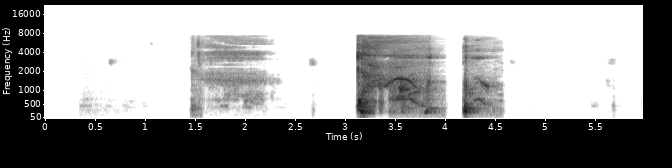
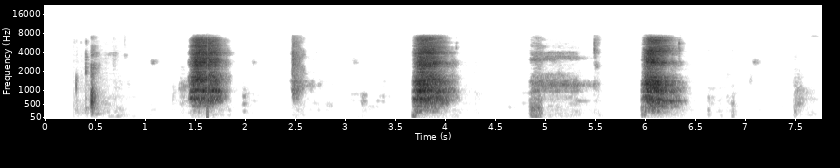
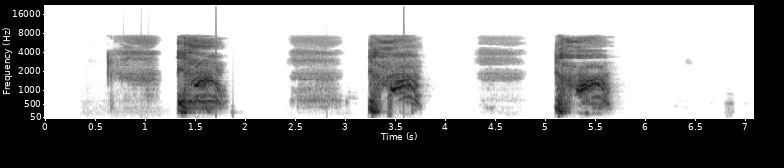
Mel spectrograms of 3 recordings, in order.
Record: {"cough_length": "6.0 s", "cough_amplitude": 28164, "cough_signal_mean_std_ratio": 0.29, "exhalation_length": "7.8 s", "exhalation_amplitude": 29122, "exhalation_signal_mean_std_ratio": 0.27, "three_cough_length": "7.1 s", "three_cough_amplitude": 28482, "three_cough_signal_mean_std_ratio": 0.37, "survey_phase": "beta (2021-08-13 to 2022-03-07)", "age": "45-64", "gender": "Female", "wearing_mask": "No", "symptom_none": true, "smoker_status": "Never smoked", "respiratory_condition_asthma": false, "respiratory_condition_other": false, "recruitment_source": "REACT", "submission_delay": "3 days", "covid_test_result": "Negative", "covid_test_method": "RT-qPCR"}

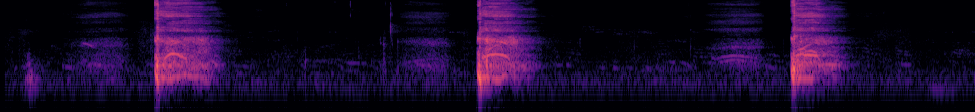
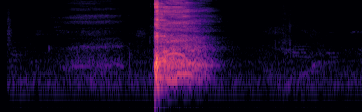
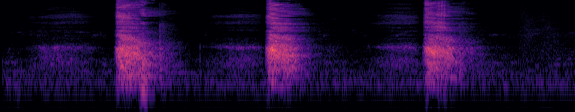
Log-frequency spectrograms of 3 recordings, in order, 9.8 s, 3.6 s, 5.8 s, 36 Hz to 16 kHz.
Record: {"three_cough_length": "9.8 s", "three_cough_amplitude": 6161, "three_cough_signal_mean_std_ratio": 0.3, "cough_length": "3.6 s", "cough_amplitude": 12091, "cough_signal_mean_std_ratio": 0.23, "exhalation_length": "5.8 s", "exhalation_amplitude": 2766, "exhalation_signal_mean_std_ratio": 0.37, "survey_phase": "beta (2021-08-13 to 2022-03-07)", "age": "45-64", "gender": "Male", "wearing_mask": "No", "symptom_cough_any": true, "symptom_shortness_of_breath": true, "symptom_diarrhoea": true, "symptom_fatigue": true, "smoker_status": "Ex-smoker", "respiratory_condition_asthma": true, "respiratory_condition_other": false, "recruitment_source": "REACT", "submission_delay": "1 day", "covid_test_result": "Negative", "covid_test_method": "RT-qPCR"}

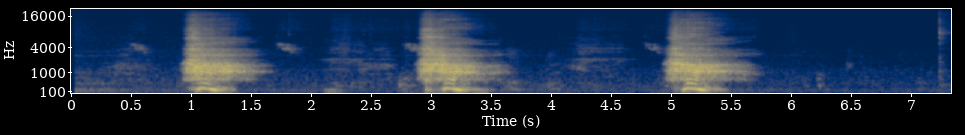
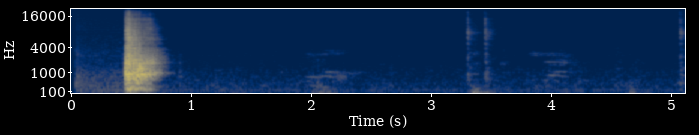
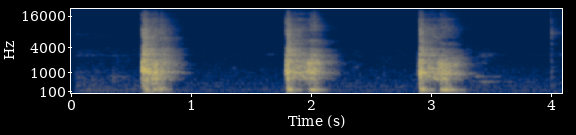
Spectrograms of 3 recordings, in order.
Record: {"exhalation_length": "7.3 s", "exhalation_amplitude": 32767, "exhalation_signal_mean_std_ratio": 0.38, "cough_length": "5.1 s", "cough_amplitude": 32768, "cough_signal_mean_std_ratio": 0.18, "three_cough_length": "4.1 s", "three_cough_amplitude": 32748, "three_cough_signal_mean_std_ratio": 0.35, "survey_phase": "alpha (2021-03-01 to 2021-08-12)", "age": "45-64", "gender": "Male", "wearing_mask": "No", "symptom_none": true, "symptom_onset": "6 days", "smoker_status": "Ex-smoker", "respiratory_condition_asthma": false, "respiratory_condition_other": false, "recruitment_source": "REACT", "submission_delay": "6 days", "covid_test_result": "Negative", "covid_test_method": "RT-qPCR"}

